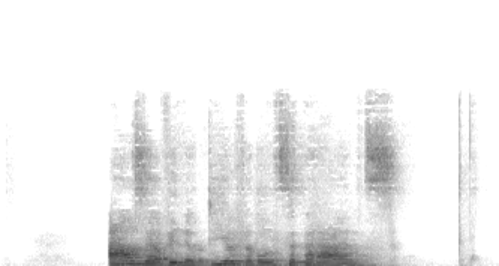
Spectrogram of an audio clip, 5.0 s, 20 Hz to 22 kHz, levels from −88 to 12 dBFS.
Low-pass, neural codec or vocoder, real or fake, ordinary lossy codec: 14.4 kHz; codec, 44.1 kHz, 2.6 kbps, DAC; fake; AAC, 48 kbps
